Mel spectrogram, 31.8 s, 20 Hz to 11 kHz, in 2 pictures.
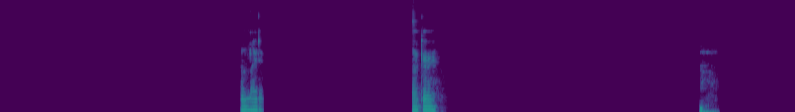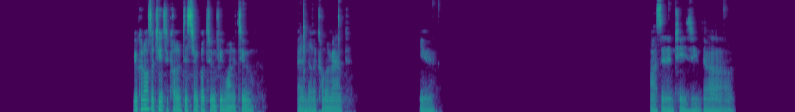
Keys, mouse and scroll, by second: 11.0 click, 11.6 click, 12.0 middle click, 13.2 middle click, 14.5 middle click, 15.8 scroll down 1, 15.9 middle click, 17.7-18.4 scroll down 1, 18.4 click, 18.7 scroll down 2, 20.0-20.7 scroll down 3, 20.7 click, 21.3 click, 21.9 shift+a, 25.7-27.2 scroll up 10, 27.2 click, 29.3 click, 31.0 click.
